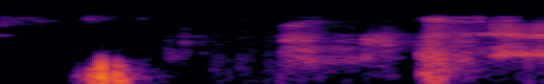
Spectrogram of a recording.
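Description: A short, soft low thump about a third of a second in, then faint shuffling and a brief breathy sound, as a person lowers herself to sit on a yoga mat.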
